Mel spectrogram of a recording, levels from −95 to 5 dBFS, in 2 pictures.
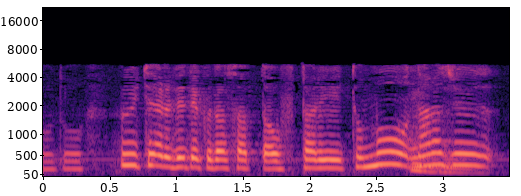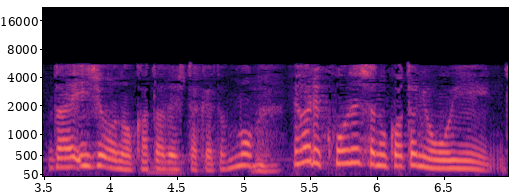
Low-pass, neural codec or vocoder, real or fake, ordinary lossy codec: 5.4 kHz; none; real; AAC, 24 kbps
